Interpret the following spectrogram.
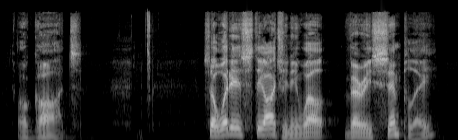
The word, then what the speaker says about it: theogeny: ever heard the word theogeny i coined that term when i wrote the seekers handbook it's spelled h e o g e n y genie as in genesis generation epigenesis genetics so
